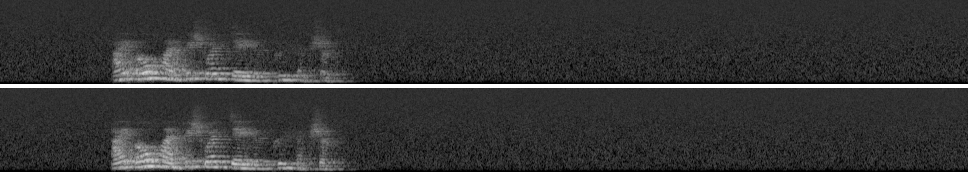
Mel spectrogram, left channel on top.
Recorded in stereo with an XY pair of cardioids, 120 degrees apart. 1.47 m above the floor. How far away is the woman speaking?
About 5.5 m.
